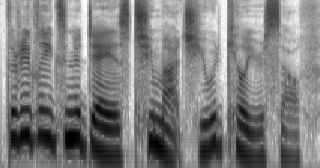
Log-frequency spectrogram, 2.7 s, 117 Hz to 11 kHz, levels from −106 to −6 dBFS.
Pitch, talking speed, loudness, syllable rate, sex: 205 Hz, 270 wpm, -16 LUFS, 5.7 syllables/s, female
